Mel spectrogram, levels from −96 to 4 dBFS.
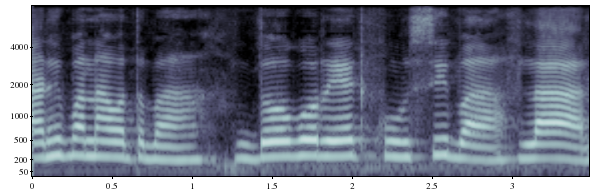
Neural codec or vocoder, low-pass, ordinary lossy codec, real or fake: codec, 16 kHz, 2 kbps, FunCodec, trained on LibriTTS, 25 frames a second; none; none; fake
